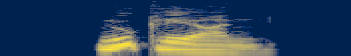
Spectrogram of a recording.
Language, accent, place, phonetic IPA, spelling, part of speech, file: German, Germany, Berlin, [ˈnuːkleɔn], Nukleon, noun, De-Nukleon.ogg
- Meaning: nucleon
